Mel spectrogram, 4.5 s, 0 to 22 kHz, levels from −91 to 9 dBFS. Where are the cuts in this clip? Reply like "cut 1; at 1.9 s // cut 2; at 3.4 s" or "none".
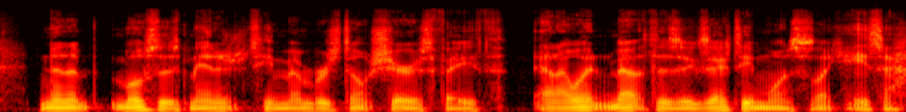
cut 1; at 2.5 s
